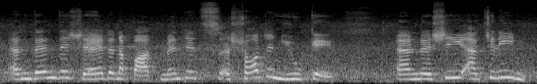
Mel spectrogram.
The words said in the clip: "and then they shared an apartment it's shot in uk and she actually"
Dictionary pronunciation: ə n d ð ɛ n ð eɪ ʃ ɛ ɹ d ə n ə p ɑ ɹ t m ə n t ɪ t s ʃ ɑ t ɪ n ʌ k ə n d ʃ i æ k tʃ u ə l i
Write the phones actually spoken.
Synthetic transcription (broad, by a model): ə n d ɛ n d eɪ ʃ ɛ ɹ d ə n ə p ɑ ɹ t m ə n t ɪ t s ʃ ɑ t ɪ n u k ə n d ʃ i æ k tʃ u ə l i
